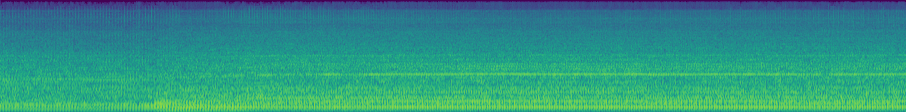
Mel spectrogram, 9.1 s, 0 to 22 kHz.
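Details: Honeywell HW2000i 2000 W inverter generator, about 20 years old: steady, even drone settling into a slightly deeper, firmer note as load comes on; waveform smoothed under load, runs smoothly and healthily.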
